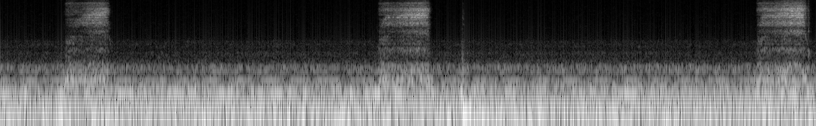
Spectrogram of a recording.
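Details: In a monitored nest box, five wild barn owl chicks snuggle while giving three rough, airy hisses at intervals of about two seconds, somewhat softer, over a steady low rumble and a single faint tick.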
